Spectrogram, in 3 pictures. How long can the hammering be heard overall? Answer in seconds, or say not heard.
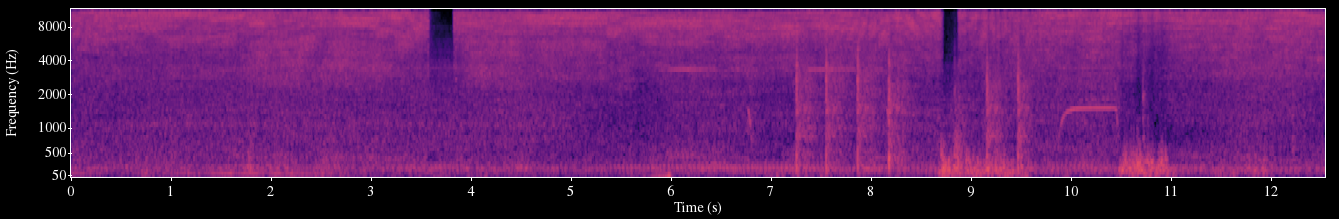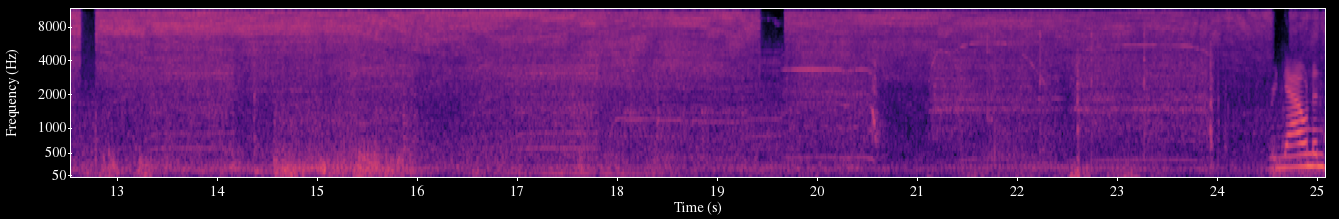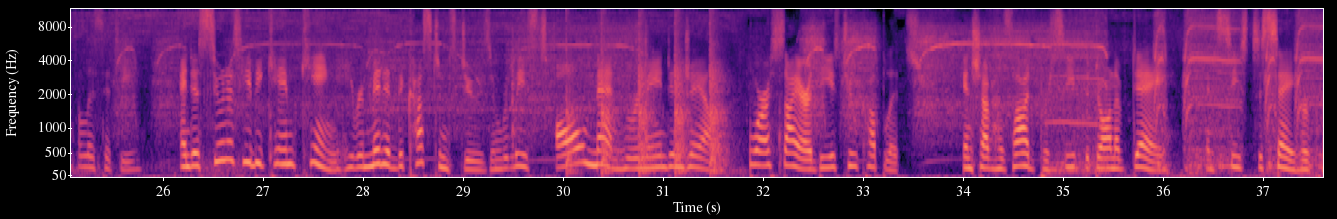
7 s.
